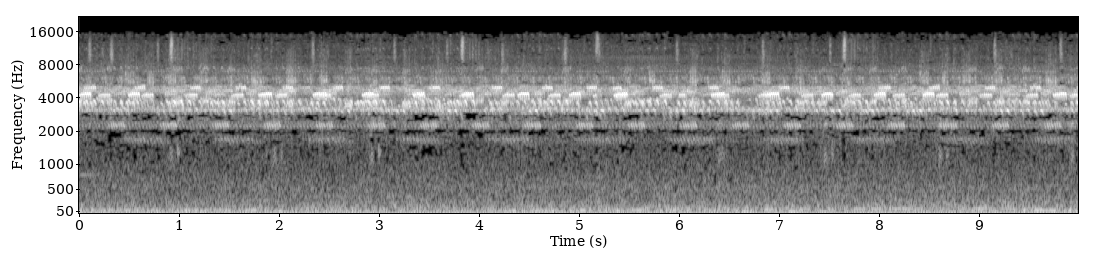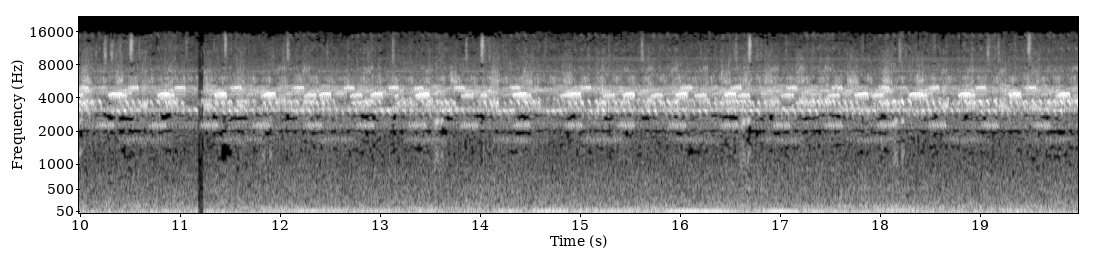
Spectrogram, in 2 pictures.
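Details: Many crickets chirp in the fields at night on a farm, forming an unbroken high, rhythmic trilling chorus pulsing about twice each second, with a soft low hum in the background.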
